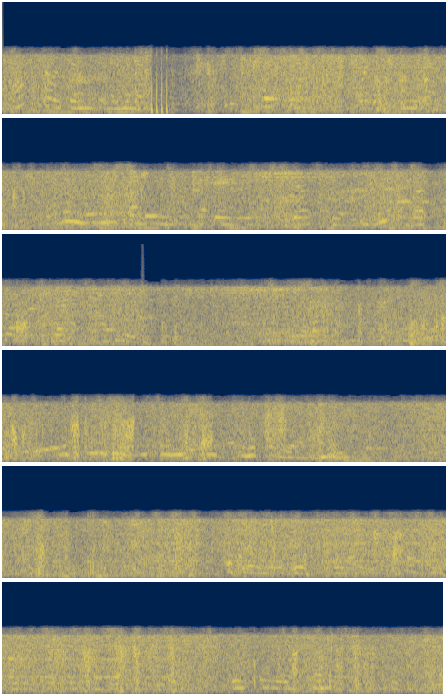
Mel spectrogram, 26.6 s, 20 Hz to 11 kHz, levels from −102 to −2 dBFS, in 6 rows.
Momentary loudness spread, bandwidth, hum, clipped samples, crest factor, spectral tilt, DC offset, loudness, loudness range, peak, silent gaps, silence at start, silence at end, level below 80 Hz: 5 LU; 3 kHz; none; under 0.1%; 16 dB; -12.5 dB/octave; under 0.1%; -17 LUFS; 3 LU; -2 dBFS; none; 0 s; 0 s; -42 dBFS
